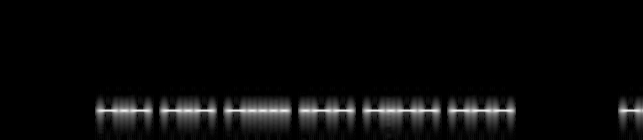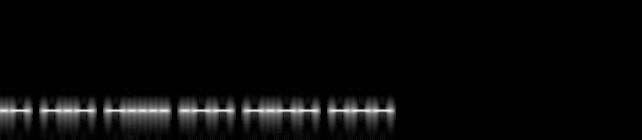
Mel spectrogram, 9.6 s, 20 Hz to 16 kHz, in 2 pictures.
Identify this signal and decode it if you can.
Morse code, heard as a keyed tone, about 30 wpm, 700 Hz. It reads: KK6WYO KK6WYO
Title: USA Call Signs - 6 Characters - Repeated 2x - 30wpm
